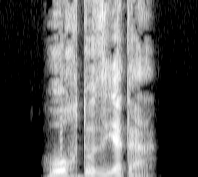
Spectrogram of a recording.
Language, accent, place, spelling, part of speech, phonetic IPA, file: German, Germany, Berlin, hochdosierter, adjective, [ˈhoːxdoˌziːɐ̯tɐ], De-hochdosierter.ogg
- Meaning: inflection of hochdosiert: 1. strong/mixed nominative masculine singular 2. strong genitive/dative feminine singular 3. strong genitive plural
